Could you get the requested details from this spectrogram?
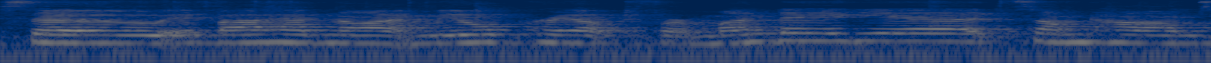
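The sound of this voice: In a room with audible echo, a woman speaks at a fairly slow pace, her fairly high pitch held in fairly even intonation.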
